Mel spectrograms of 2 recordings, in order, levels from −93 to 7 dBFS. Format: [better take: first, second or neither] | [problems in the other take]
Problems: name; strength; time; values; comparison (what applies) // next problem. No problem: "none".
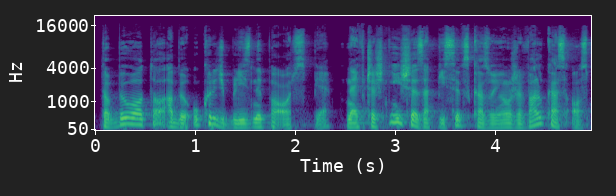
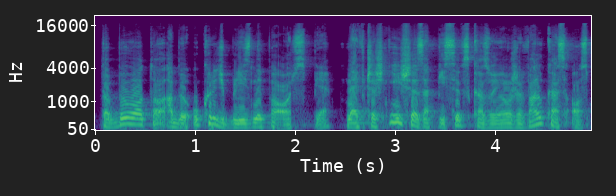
first | distortion; slight; 10 dB below the speech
